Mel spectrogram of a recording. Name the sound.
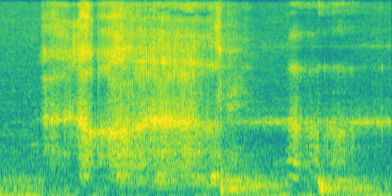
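voice imitating loud snoring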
